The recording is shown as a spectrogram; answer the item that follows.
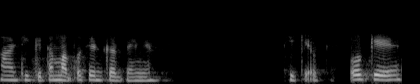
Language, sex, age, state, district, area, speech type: Hindi, female, 18-30, Madhya Pradesh, Ujjain, rural, conversation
